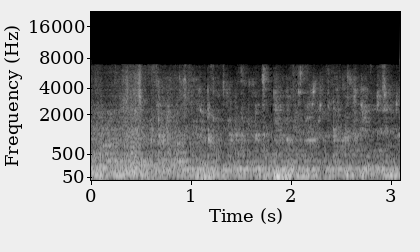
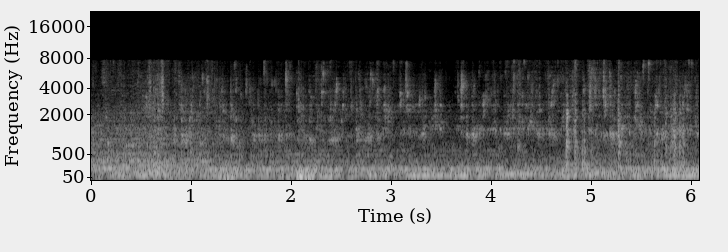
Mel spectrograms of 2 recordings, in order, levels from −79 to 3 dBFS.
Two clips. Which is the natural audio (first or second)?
second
